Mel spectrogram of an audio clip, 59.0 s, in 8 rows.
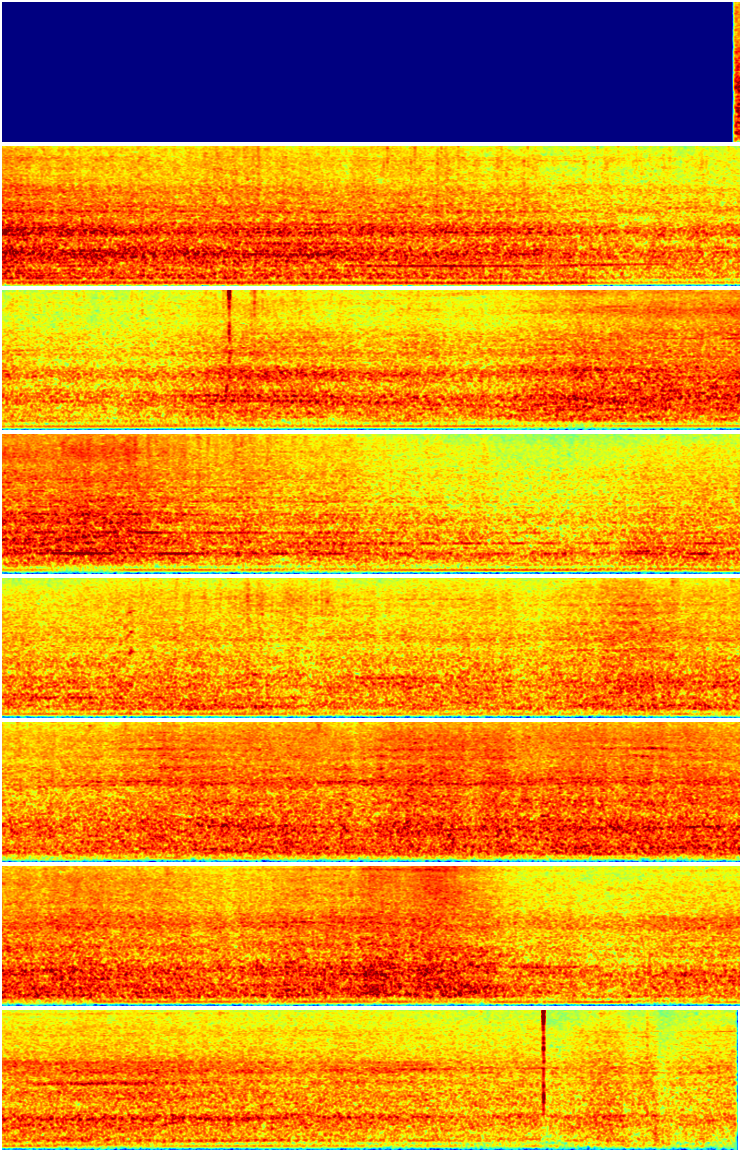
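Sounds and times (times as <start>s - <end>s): low diesel engine drone: 7.4s - 59.0s
train wheels rolling on rails: 7.4s - 59.0s.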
